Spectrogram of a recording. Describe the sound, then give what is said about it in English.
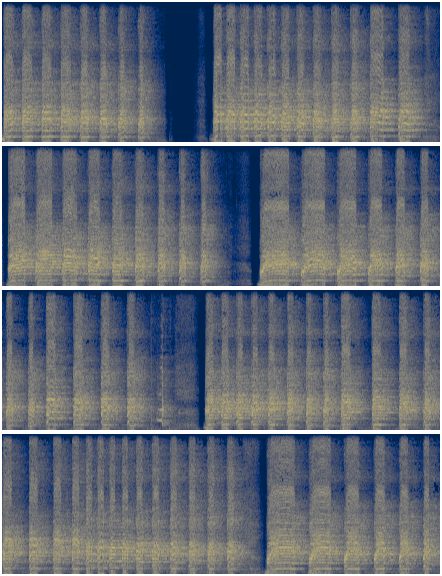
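Imitated duck quacks made by a person shaping the air cavity in the mouth: raspy, nasal quacks in fast runs, several bursts separated by short pauses, loud and alone with no talk. “So did that sound ducky?”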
